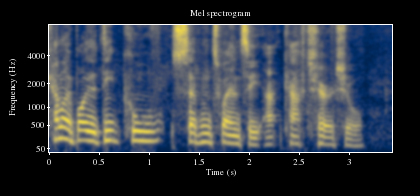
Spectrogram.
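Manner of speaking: ordinary talk, nothing marked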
